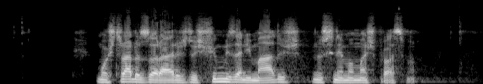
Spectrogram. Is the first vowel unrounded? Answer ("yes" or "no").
no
